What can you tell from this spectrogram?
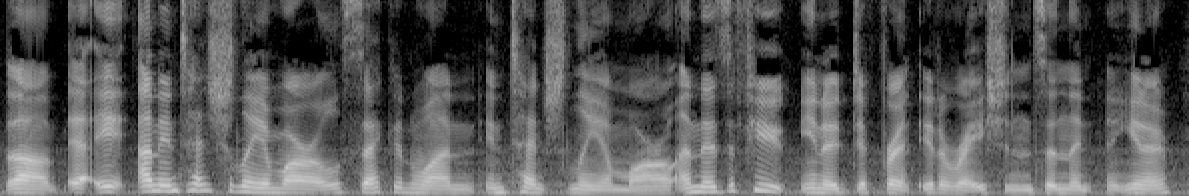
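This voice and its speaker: A woman podcast host thinks aloud in a casual, reflective monologue, hesitating a little as she searches for words. Her voice is low and fairly quick, with few pauses, and an air conditioner hums faintly in the background.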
